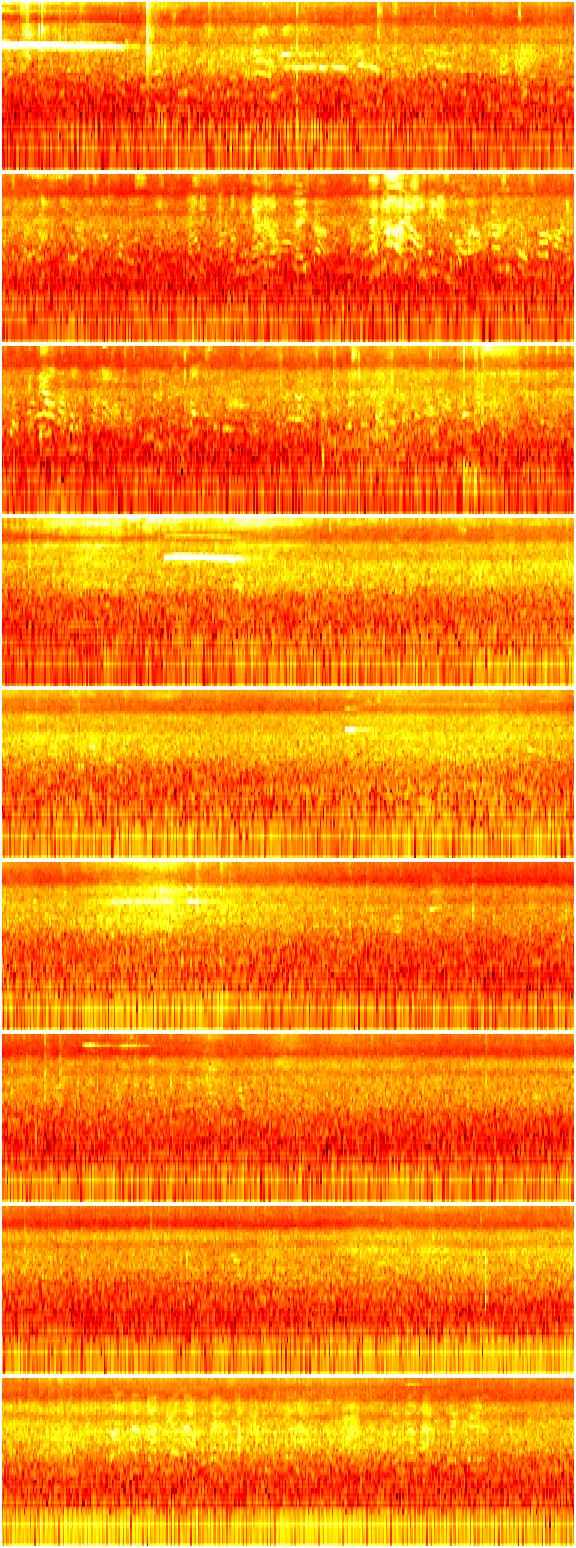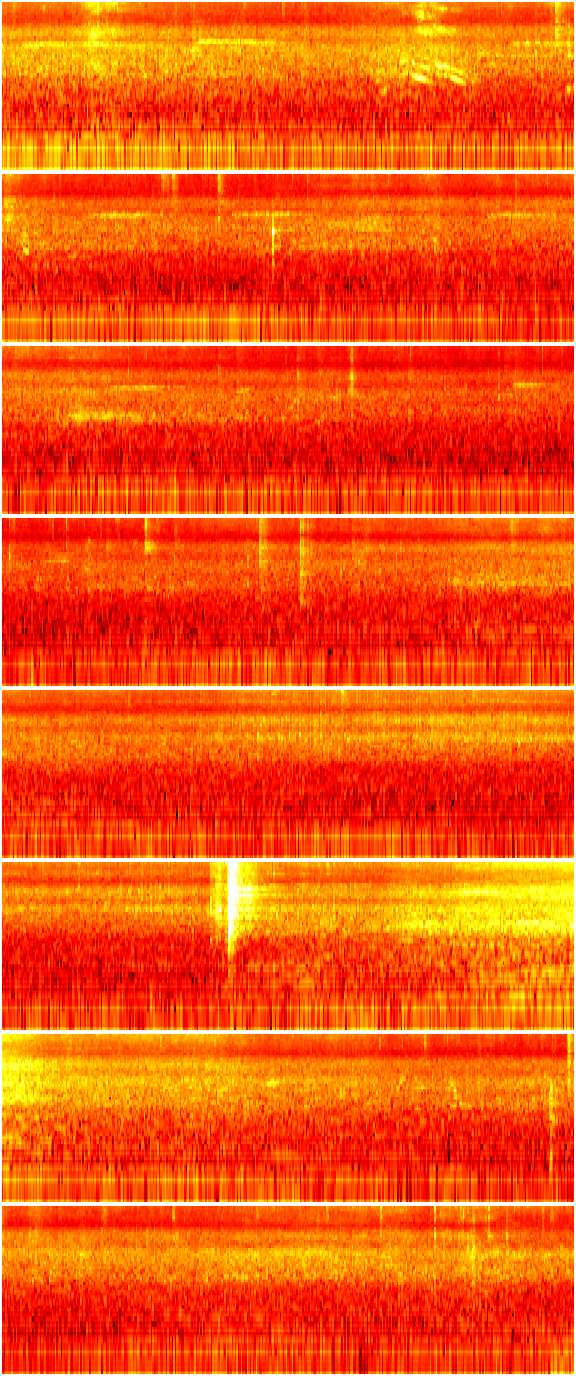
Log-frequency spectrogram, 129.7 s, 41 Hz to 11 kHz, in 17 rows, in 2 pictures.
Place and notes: {"title": "吉林國小, Taipei City - Walking along the outside of the school", "date": "2014-02-17 16:12:00", "description": "Walking along the outside of the school, Traffic Sound\nPlease turn up the volume\nBinaural recordings, Zoom H4n+ Soundman OKM II", "latitude": "25.05", "longitude": "121.53", "timezone": "Asia/Taipei"}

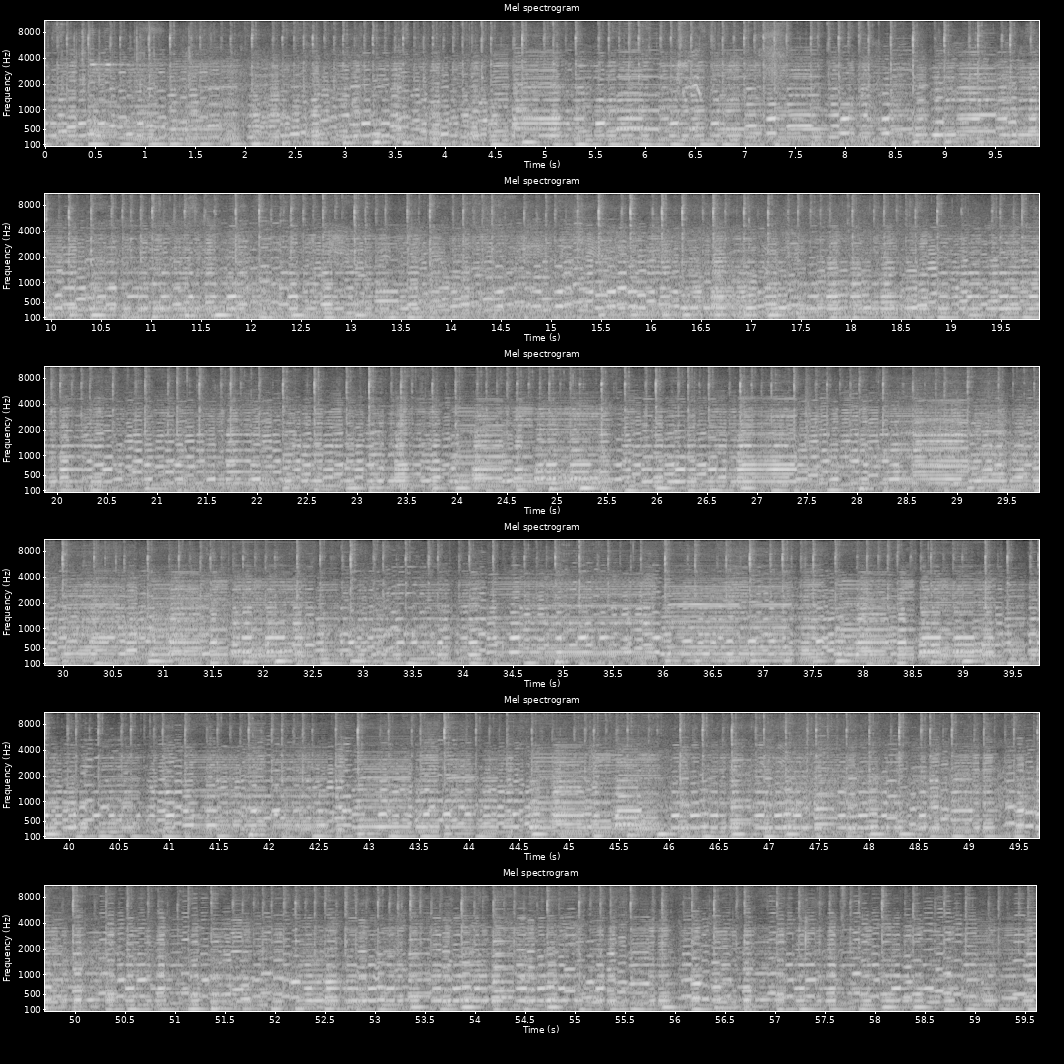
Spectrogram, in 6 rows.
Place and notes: {"title": "Via dei Fori Imperiali, Roma RM, Italy - Street band", "date": "2018-02-16 18:20:00", "description": "Street band, pedestrians\nGroupe de rue, passants", "latitude": "41.89", "longitude": "12.48", "altitude": "22", "timezone": "GMT+1"}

